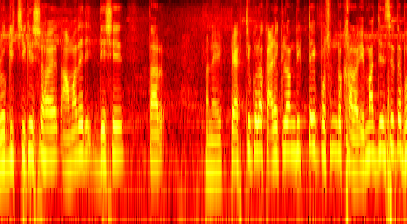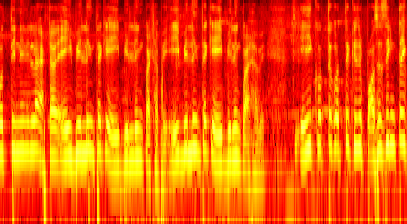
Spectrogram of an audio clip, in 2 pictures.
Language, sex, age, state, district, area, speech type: Bengali, male, 30-45, West Bengal, Kolkata, urban, spontaneous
